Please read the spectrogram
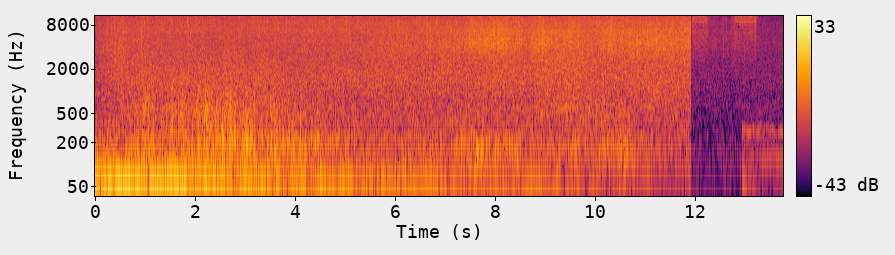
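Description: Thunderstorm: heavy rain with a long deep rumble of thunder, loudest at the start and slowly dying away. About twelve seconds in the storm cuts off, and a quiet low steady hum comes in near the end.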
